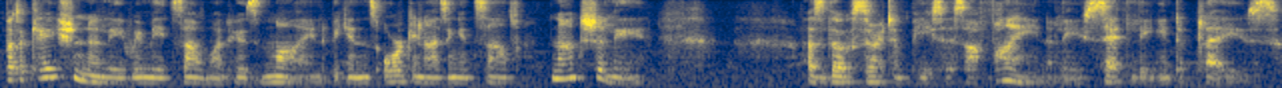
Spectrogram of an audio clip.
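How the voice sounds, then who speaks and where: A woman playing a calm, controlling institute specialist in a soft, breathy ASMR hypnosis roleplay, often whispering, with slow, soothing, clinical delivery. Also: rumbling low, a little hiss or hum, full character voice. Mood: measured, knowing. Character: calm, controlling female institute specialist conducting mind conditioning.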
